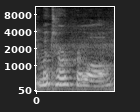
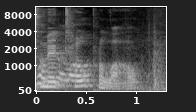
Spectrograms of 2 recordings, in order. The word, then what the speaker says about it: metoprolol: for no reason too metropolo like it's not that is it metaprolol meta bio no it's metoprolol it's metoprolol that's how i say people people correct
